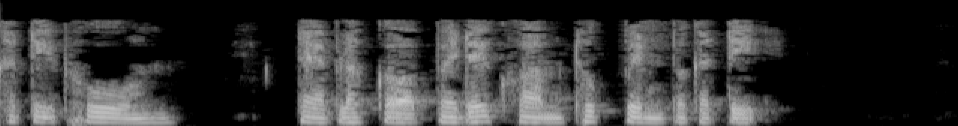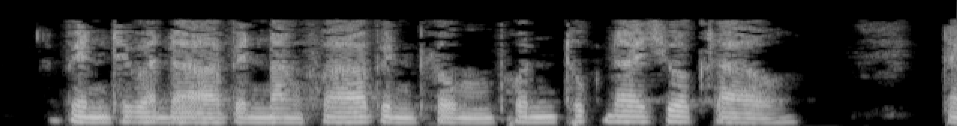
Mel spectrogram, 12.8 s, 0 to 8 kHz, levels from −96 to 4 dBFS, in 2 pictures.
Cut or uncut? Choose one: uncut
